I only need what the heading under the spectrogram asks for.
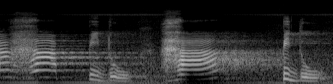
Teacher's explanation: O Rá, ele é a antepenúltima, tá? Tônica, então é proparoxítona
